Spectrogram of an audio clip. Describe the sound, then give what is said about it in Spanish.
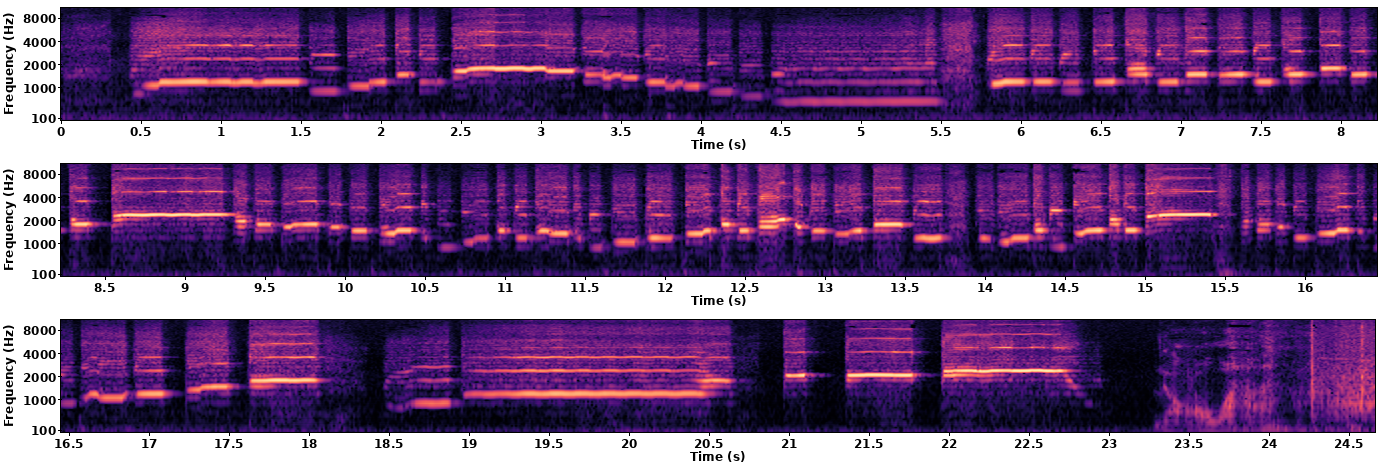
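A willow flute with no finger holes, played by breath alone, sounds a long run of clear, whistle-like notes that jump up and down in pitch, in sustained phrases broken by short pauses. “Flauta de sauce. Y es un instrumento que es una flauta, pero no tiene orificios. No, pues. Y entonces las distintas notas se hacen solo con la intensidad del aire y suena así,”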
